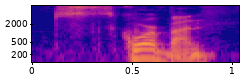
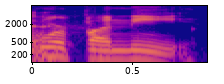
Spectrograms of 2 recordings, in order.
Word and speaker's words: Scorbunny: Yep, and that's Scorbun. Yes, You got the name wrong. said. You thought it's the goat, but you got the name wrong. Yeah. Scorbunny.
